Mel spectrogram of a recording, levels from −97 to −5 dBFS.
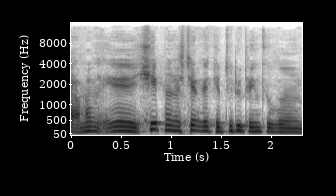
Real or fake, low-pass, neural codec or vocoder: fake; 14.4 kHz; codec, 44.1 kHz, 3.4 kbps, Pupu-Codec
